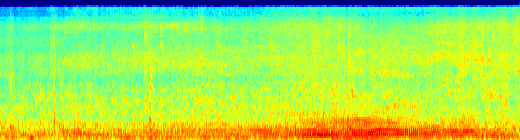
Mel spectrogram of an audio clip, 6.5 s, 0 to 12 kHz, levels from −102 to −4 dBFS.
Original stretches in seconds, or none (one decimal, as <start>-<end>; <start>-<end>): 1.4-3.9; 4.5-5.6

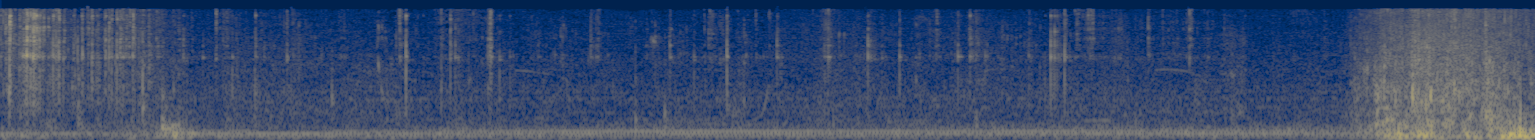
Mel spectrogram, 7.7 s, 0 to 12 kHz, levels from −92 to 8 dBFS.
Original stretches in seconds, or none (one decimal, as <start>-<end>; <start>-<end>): 0.0-7.7

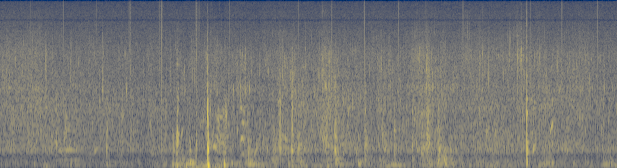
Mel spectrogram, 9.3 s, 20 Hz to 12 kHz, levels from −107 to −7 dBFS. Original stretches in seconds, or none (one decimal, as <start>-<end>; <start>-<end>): 0.0-9.3

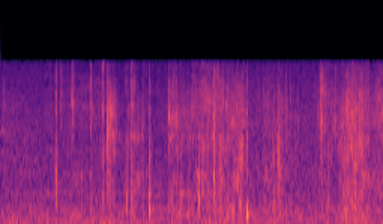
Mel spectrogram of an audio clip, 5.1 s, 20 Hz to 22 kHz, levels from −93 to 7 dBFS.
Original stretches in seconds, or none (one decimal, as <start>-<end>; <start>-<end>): 0.0-0.6; 3.1-4.2

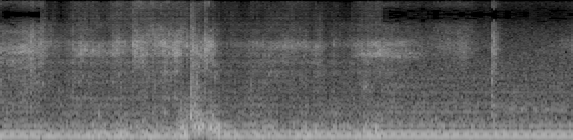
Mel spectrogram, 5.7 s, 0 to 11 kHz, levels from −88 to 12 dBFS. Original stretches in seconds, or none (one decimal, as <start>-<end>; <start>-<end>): 0.0-0.4; 3.8-5.7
